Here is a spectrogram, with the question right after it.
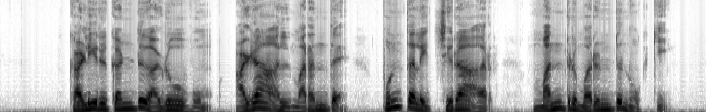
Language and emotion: Tamil, neutral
